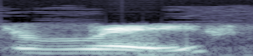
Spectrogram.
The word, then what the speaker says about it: Ralph: Now, there was a special dog in your life, and his name is spelled Ralph, but you pronounce it differently. It's pronounced Rafe.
